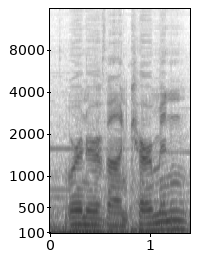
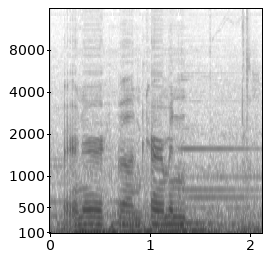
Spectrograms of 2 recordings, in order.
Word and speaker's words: Werner von Kerman: Hello, I am Werner von Kerman, or Werner von Kerman. You gotta pronounce it all German-like and stuff like that.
